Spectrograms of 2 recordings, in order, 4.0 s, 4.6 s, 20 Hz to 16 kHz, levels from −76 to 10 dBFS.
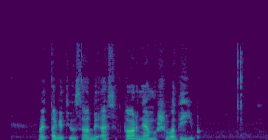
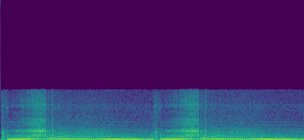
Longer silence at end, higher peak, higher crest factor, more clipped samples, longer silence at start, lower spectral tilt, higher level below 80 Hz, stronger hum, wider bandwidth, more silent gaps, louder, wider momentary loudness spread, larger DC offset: first, 0.4 s vs 0 s; second, -8 dBFS vs 0 dBFS; first, 22 dB vs 10 dB; neither; first, 0.6 s vs 0 s; second, -4 dB/octave vs -9 dB/octave; second, -70 dBFS vs -42 dBFS; neither; first, 11.5 kHz vs 6 kHz; neither; second, -27 LUFS vs -13 LUFS; first, 18 LU vs 4 LU; second, under 0.1% vs 20%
